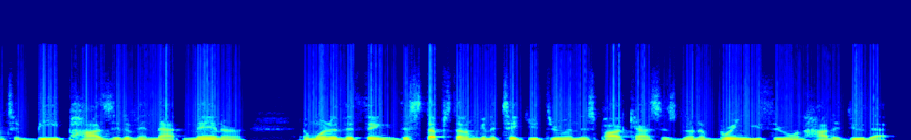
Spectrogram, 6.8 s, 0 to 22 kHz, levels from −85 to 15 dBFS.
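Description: From start to end, the speech carries a buzz at about 172 Hz. The cause is a filter restarted on every block. It loses its stored state at each block boundary and begins again from silence. That reset leaves a small transient at the start of every block. The ticks repeat 172 times a second, which fits a 256-sample buffer. They merge into a steady buzz that rises and falls with the speech level.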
